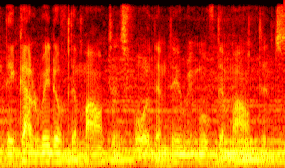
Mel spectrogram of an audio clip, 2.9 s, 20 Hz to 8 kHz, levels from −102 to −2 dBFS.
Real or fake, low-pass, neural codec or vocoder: fake; 7.2 kHz; vocoder, 22.05 kHz, 80 mel bands, WaveNeXt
